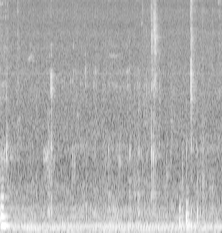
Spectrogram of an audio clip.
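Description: Faint eating sounds at a table: soft chewing and mouth clicks, a few short clicks spread through the stretch, over a steady low hum.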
